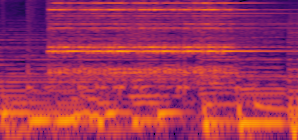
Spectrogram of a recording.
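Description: A telephone bell rings in one sustained, bright burst lasting about two seconds, loud and close, with a low background rumble before and after.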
